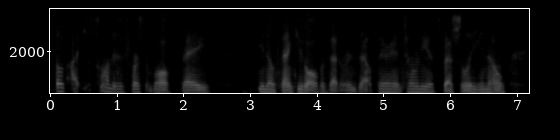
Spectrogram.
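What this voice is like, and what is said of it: Sick, under-the-weather voice. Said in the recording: “I'm just under the weather, so please forgive my voice.”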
